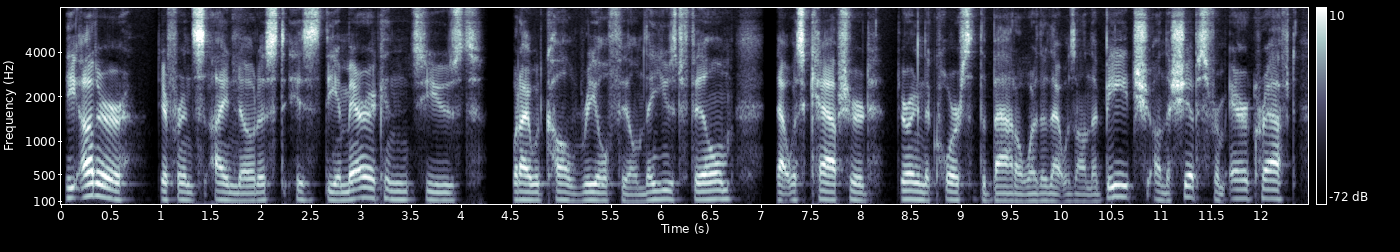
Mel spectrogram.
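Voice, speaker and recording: Man, history video host, mid-pitched voice, unscripted explanatory commentary, measured and halting, pausing mid-thought. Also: a little mellow.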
